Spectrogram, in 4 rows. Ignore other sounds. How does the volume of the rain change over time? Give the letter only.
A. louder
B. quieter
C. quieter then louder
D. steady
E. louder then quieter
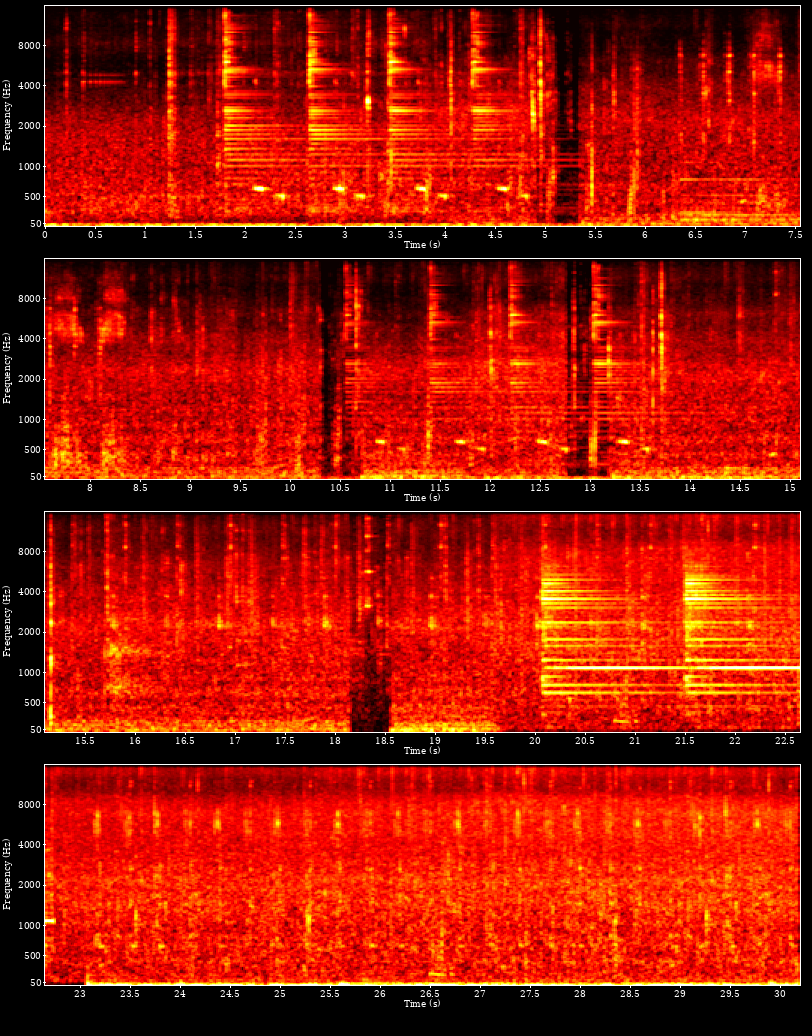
A.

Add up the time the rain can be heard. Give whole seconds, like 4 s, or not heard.
30 s.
